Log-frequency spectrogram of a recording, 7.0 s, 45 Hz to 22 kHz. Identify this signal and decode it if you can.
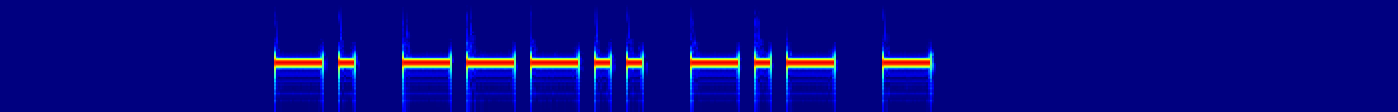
Morse code, heard as a keyed tone, about 15 wpm, 700 Hz. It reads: N8KT
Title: USA Call Signs - 4 Characters - Repeated 2x - 15wpm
